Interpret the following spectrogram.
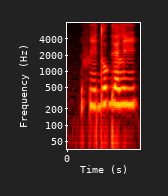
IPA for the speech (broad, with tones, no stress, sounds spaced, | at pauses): f i˧ d o˦ ɡ ɛ˦ l i˦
